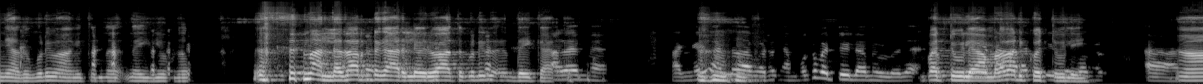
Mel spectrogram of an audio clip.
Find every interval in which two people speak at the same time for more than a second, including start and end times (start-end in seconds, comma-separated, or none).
9.3-10.9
